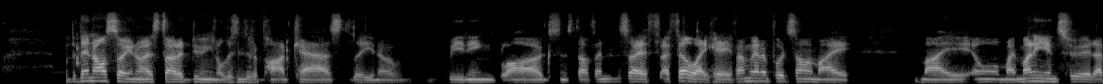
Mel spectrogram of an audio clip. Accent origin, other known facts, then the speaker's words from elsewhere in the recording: Denmark; English is a second language; moved away as an adult; also born or lived in Copenhagen, Denmark; now in Colorado, United States; I grew up in the farmland in the countryside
